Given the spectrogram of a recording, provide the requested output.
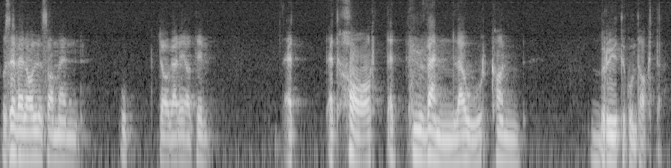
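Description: A man preaching a sermon with a somewhat low voice. He speaks haltingly, restarting and repeating words, then lifts his voice in emphatic runs. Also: level tone.

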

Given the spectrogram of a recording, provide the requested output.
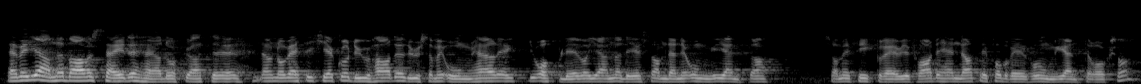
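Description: A man's voice: medium pitch, flat delivery. A male preacher giving a sermon, telling a story earnestly with frequent restarts and emphatic peaks, on a dull lo-fi recording.

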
